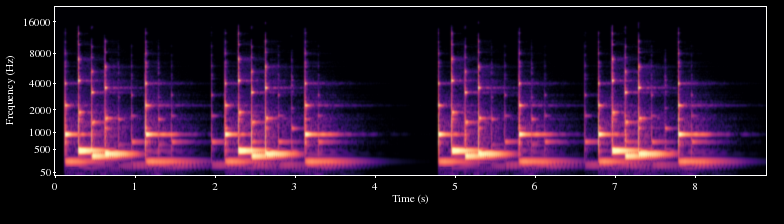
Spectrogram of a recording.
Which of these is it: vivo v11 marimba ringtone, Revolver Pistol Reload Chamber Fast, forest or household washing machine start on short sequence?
vivo v11 marimba ringtone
